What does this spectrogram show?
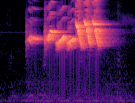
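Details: Double-collared seedeater in the "tui tui" song style, delivering one loud continuous phrase of high, sharp whistled notes that runs into a rapid buzzy rolling trill, nearly two seconds long, with a clean quiet background.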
